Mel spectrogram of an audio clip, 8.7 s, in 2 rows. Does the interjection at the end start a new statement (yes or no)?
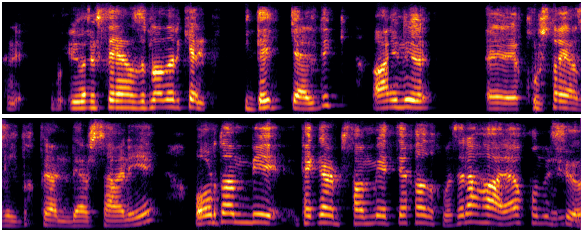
yes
